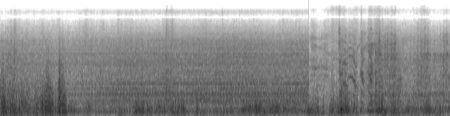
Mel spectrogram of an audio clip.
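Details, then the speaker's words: Skid steer diesel whose fuel filter was changed the day before, a hard start that was said might happen. It cranks on and on with a laboring churn before catching, recorded outdoors. "it's okay just keep going he changed the fuel filter yesterday he said that might happen"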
